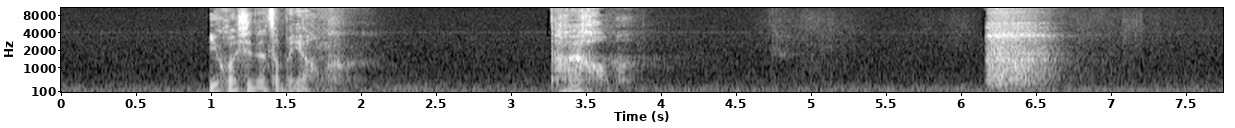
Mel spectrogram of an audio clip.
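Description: A young man speaks tensely in short bursts, close by.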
